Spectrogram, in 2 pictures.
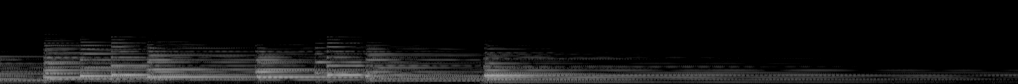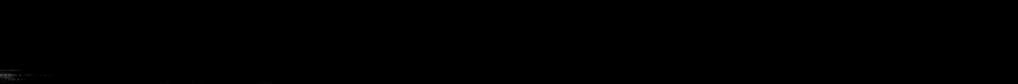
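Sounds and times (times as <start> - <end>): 
piano prelude: 0.0 - 10.4.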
